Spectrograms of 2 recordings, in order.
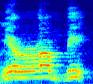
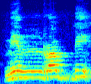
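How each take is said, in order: First: The n merges fully into a doubled r. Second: A separate n is sounded before the r. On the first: The speaker calls it right. "Jadi dibacanya mirrabbi" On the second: The speaker calls it wrong. "Jangan malah dibaca min rabbi. Nah, itu salah ya"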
